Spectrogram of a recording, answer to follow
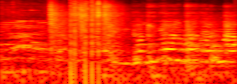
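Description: Firecrackers going off in a quick burst of sharp cracks about half a second in, lasting about half a second, followed by music with singing.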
